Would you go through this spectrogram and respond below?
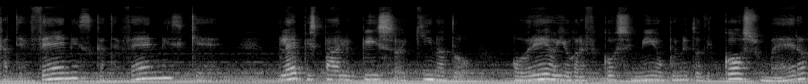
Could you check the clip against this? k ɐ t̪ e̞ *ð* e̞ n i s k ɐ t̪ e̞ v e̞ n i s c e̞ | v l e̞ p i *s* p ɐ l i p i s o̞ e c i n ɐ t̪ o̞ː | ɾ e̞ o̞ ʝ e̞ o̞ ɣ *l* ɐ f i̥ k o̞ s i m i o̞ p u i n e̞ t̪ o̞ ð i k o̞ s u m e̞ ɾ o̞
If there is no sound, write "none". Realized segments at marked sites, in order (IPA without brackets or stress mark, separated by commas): v, s, ɾ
